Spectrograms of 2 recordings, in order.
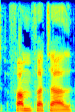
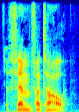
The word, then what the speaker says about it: femme fatale: So the French pronunciation is femme fatale. In English, we usually say femme fatale.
